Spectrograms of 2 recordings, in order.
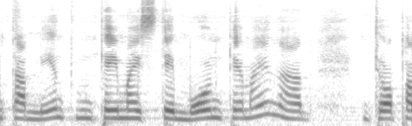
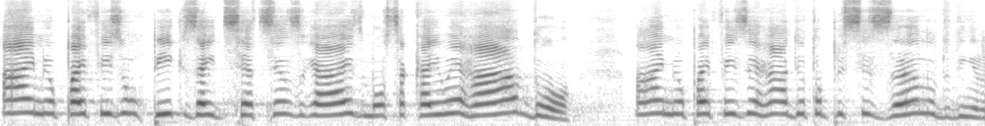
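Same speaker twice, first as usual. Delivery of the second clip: put-on tearful, high, sobbing small child's voice; 6 semitones higher than usual. Retelling a scam audio from a girl asking for money, imitating a crying girl.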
